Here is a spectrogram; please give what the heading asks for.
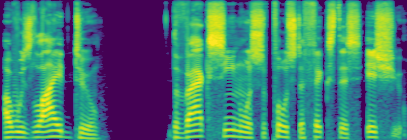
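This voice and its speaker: Profane rambling man, dark smooth voice. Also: mid-range voice, fairly even intonation, measured pace, dry recording, clean studio sound. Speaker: commentary YouTuber. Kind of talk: casual reaction voice-over. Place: voice-over recorded at a computer.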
